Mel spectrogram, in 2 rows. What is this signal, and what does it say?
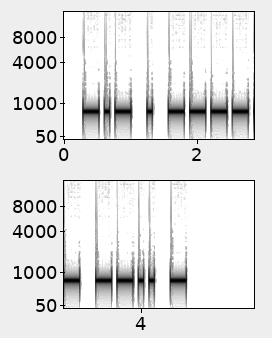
Morse code, heard as a keyed tone, about 15 wpm, 700 Hz. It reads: KE0ZT
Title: USA Callsign DE Callsign - 5 Characters - 15wpm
